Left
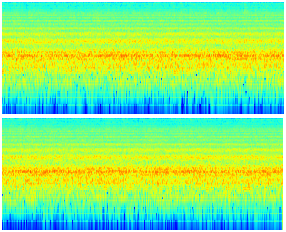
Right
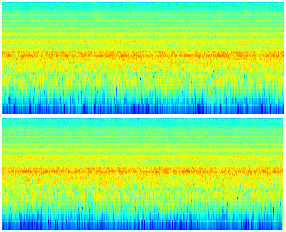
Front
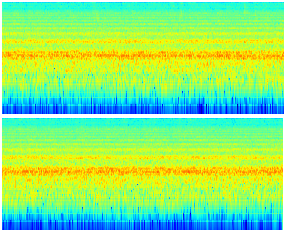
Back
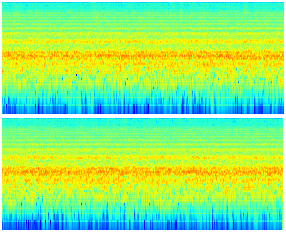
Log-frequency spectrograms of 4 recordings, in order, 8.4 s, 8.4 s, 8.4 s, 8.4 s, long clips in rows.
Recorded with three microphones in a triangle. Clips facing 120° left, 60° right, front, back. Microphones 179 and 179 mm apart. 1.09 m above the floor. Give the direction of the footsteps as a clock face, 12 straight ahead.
I don't hear footsteps.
